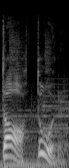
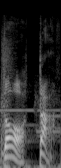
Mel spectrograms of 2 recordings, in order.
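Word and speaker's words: dator: but it's not then we have the biggest mispronunciation of all times the word is Dokdo which means computer in swedish and a lot of people like i mean a lot really a lot they say doctor dothis pl for instance for computer games or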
